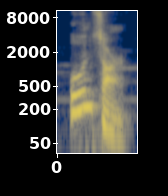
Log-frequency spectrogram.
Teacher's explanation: R 可以说成耳,wounds are,轻轻的有一个连音,z 加个耳,z 儿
